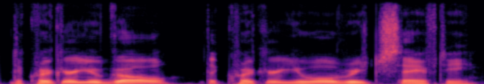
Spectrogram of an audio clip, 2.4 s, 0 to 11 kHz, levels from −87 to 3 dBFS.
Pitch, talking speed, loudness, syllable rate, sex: 130 Hz, 250 wpm, -17 LUFS, 6.5 syllables/s, male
